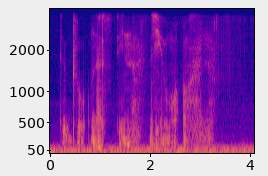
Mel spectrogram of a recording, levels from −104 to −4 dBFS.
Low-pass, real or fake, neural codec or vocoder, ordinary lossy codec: 3.6 kHz; fake; autoencoder, 22.05 kHz, a latent of 192 numbers a frame, VITS, trained on many speakers; none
